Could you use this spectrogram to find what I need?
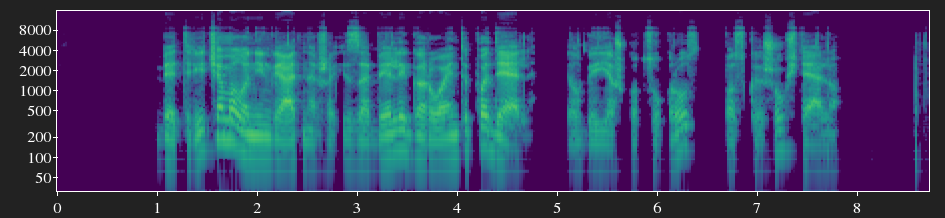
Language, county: Lithuanian, Panevėžys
